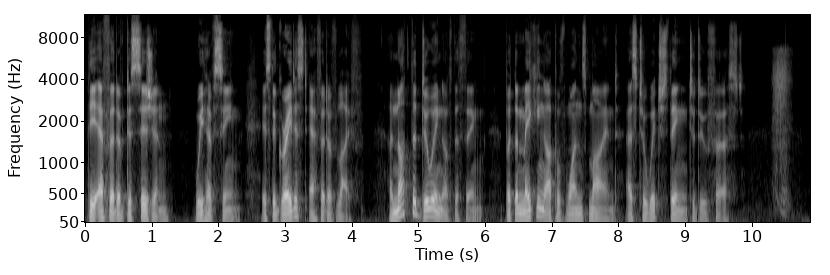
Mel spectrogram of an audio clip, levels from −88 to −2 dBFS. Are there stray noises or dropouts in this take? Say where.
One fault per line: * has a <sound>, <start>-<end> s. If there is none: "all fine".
* has a sniff, 10.3-10.6 s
